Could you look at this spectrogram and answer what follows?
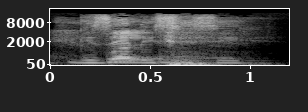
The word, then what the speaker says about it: Gyzeledzc: It was from, I don't even know how to say this, G-Y-Z-E-L-E-D-Z-C, if you can pronounce that, go for it. – Gizelli C-C. – Perfect. Thank you very much.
